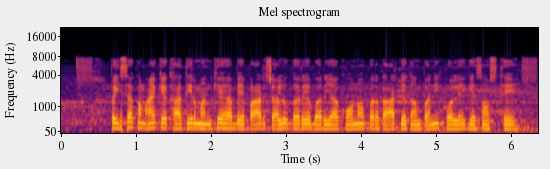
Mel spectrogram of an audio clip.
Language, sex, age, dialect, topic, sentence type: Chhattisgarhi, male, 25-30, Eastern, banking, statement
